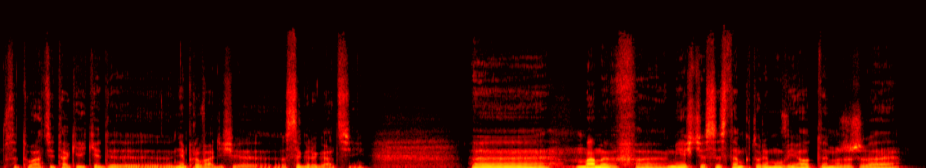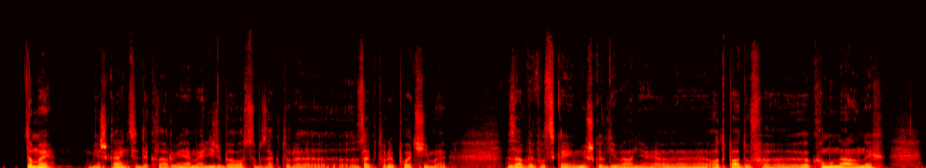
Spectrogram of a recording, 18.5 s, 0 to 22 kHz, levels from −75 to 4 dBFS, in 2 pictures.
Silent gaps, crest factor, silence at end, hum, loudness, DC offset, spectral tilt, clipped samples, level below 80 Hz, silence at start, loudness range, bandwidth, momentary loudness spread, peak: none; 20 dB; 0.05 s; none; -29 LUFS; under 0.1%; -6 dB/octave; under 0.1%; -40 dBFS; 0.05 s; 7 LU; 18 kHz; 12 LU; -8 dBFS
